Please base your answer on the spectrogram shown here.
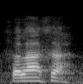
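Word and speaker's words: ثلاثة: And then Salasatun. But you will always hear the word Salasa.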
